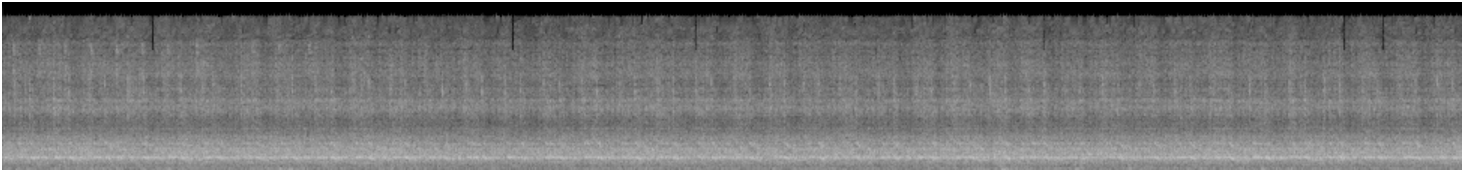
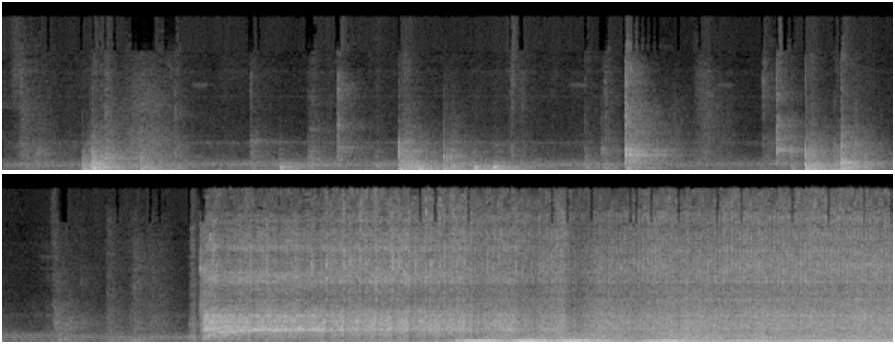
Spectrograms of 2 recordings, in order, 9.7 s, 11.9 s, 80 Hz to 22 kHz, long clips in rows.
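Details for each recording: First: 2004 Suzuki LTZ400 quad that sat for 10 years, choke off, fuel on reserve. Fast, steady crank with a thin whine and no firing; it spins but won't start, and the owner suspects low compression. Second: 2004 Suzuki LTZ400 single that sat 10 years and kept flooding, tried with the plug out and oil added to the cylinder: several separate pull-start bursts, then it fires and settles into a steady, even run. Normal running.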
